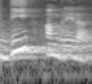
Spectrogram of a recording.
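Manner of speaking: long "ee" in "the", leading into "umbrella". Shown as a demonstration. Teacher reading an example with a vowel sound, "the" pronounced दी. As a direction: slowly say "the" as "dee" before "umbrella". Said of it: "हम इसको दी बोलेंगे".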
